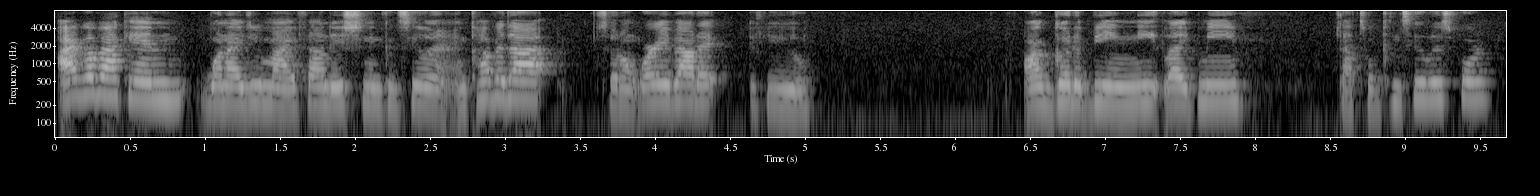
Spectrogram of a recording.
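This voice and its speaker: A woman with a medium-pitched, brisk voice chats casually through a get-ready-with-me makeup tutorial. As a makeup vlogger, she talks in a sassy, slangy, self-deprecating way.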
